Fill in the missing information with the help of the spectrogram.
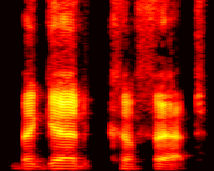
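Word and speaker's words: בגד כפת: This has been explained in other ones, conveniently pronounced Beged Kafet.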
